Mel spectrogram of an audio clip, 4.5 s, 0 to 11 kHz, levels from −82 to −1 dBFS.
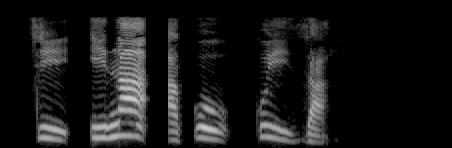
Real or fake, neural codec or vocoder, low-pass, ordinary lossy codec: real; none; 7.2 kHz; AAC, 48 kbps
